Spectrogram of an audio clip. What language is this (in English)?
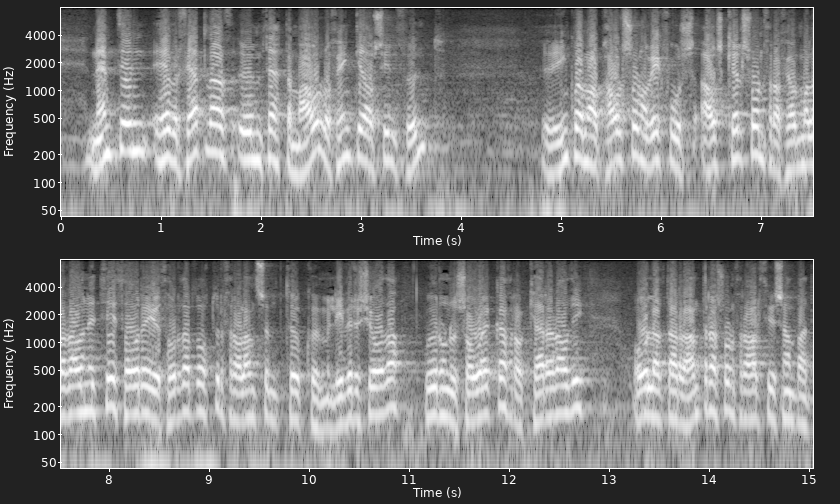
Icelandic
